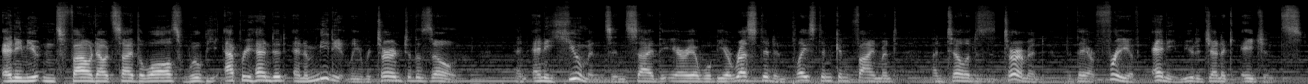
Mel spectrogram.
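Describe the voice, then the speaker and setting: A man performs a male government official delivering a public address. His voice sits a little high for a man. He is measured and formal, as in a dramatized comic, with light music underneath. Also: close to an everyday voice. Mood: solemn, official. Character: male government official announcing a mutant quarantine.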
